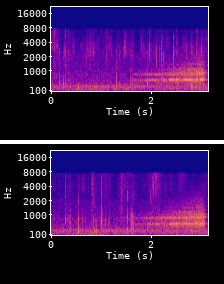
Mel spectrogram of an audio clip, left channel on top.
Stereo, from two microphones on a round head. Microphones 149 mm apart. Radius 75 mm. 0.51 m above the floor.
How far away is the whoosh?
About 0.8 m.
